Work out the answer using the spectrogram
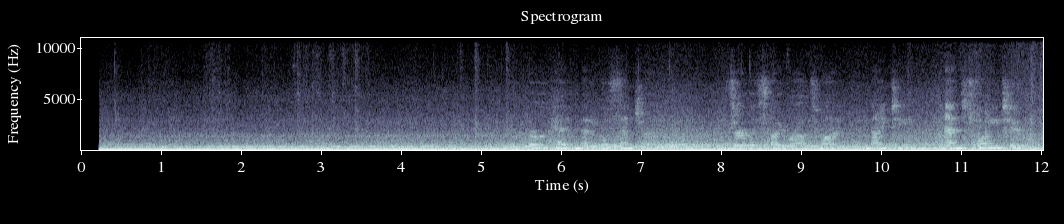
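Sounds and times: bus engine rumbling: 0.2 - 12.0.

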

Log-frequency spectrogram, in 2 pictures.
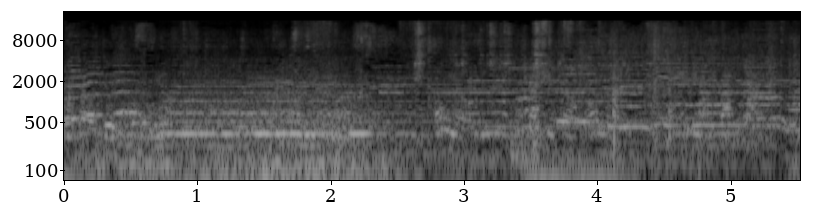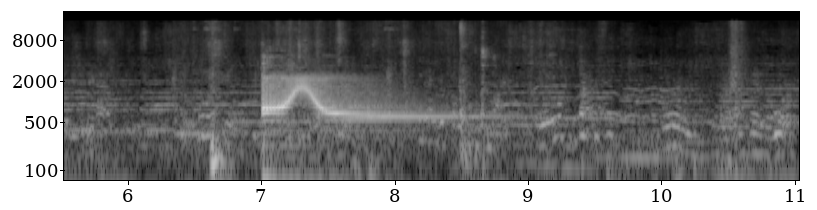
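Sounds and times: cartoon boing effect: 7.0 - 9.2.

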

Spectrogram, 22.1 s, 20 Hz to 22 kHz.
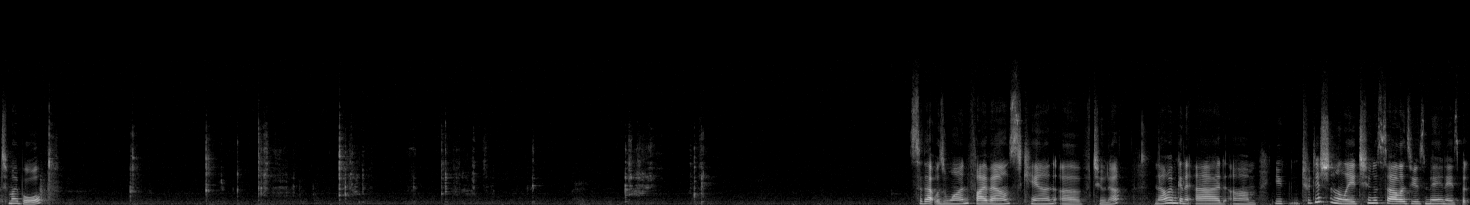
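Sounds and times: fork scraping metal can: 3.9 - 4.5.

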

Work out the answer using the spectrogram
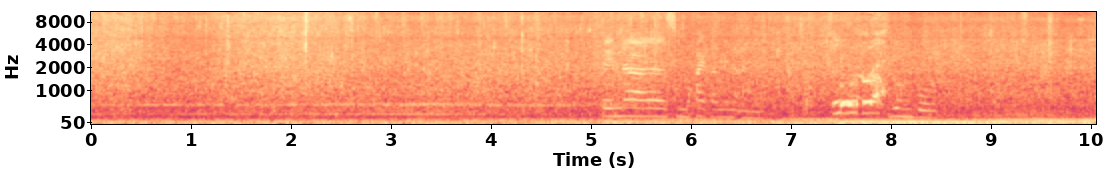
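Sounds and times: water washing on pebble shore: 0.0 - 10.0
wind rumbling on microphone: 0.0 - 10.0.

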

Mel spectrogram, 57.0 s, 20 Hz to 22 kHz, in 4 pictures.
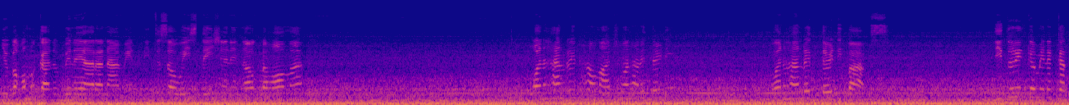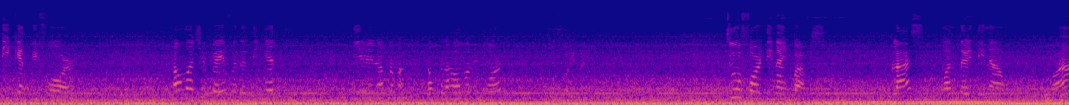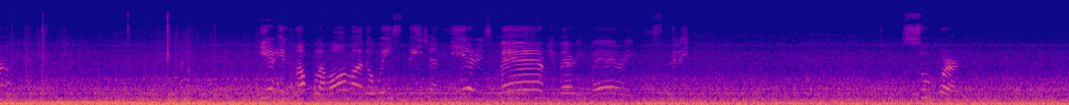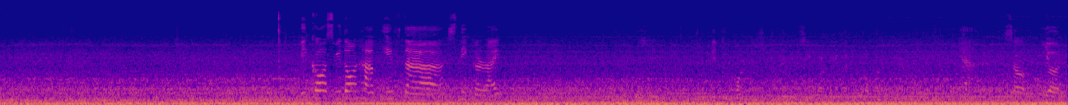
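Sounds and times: diesel truck engine rumble: 0.0 - 57.0
road noise: 0.0 - 57.0.

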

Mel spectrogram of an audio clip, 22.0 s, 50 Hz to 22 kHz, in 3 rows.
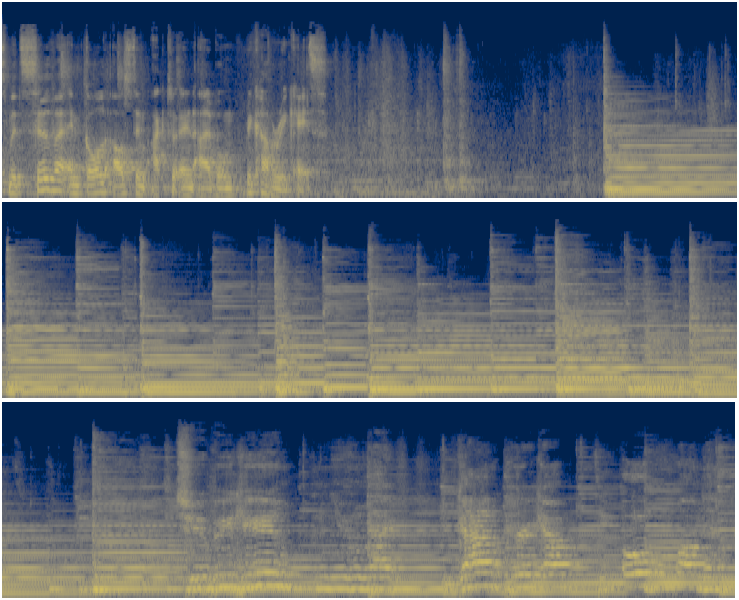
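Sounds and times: acoustic guitar strumming: 6.0 - 22.0.

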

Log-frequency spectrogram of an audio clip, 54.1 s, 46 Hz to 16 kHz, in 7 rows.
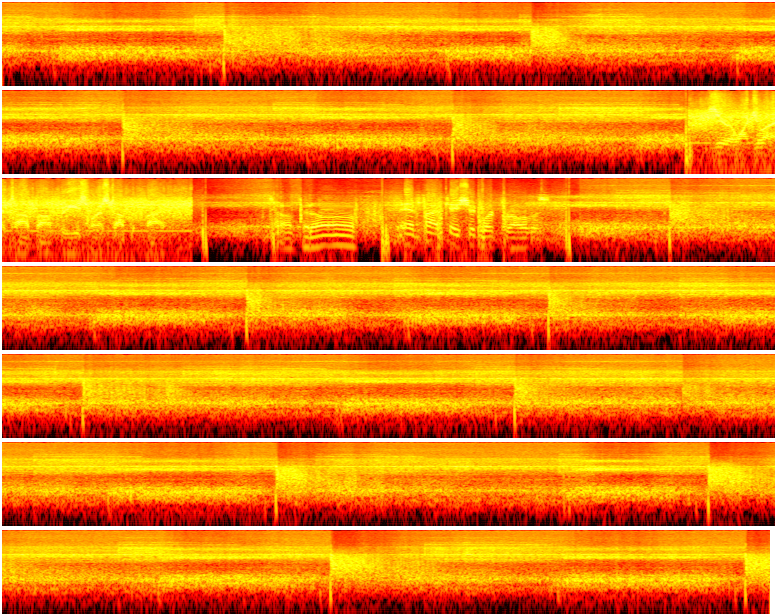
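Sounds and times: high-pitched whine: 0.0 - 54.0.

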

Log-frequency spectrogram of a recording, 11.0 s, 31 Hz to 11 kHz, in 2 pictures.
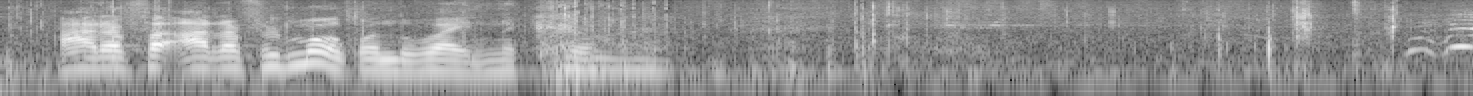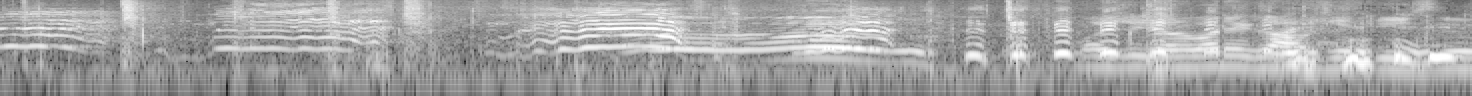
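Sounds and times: faint clicks and shuffles: 0.0 - 5.3.

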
